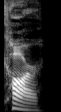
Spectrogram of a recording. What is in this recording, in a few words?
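"car", American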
